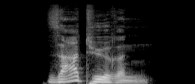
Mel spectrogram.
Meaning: genitive of Satyr
- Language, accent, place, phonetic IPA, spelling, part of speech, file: German, Germany, Berlin, [ˈzaːtʏʁən], Satyren, noun, De-Satyren.ogg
